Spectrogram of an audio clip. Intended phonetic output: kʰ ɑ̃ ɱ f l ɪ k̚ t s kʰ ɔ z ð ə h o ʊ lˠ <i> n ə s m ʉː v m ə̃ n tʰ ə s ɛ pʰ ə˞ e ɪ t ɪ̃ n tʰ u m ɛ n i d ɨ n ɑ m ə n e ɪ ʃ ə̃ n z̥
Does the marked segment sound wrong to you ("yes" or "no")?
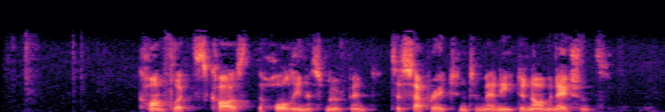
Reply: no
